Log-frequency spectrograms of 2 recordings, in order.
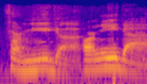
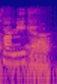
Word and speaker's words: Farmiga: Say, how do you pronounce Vera? Yeah. Here we go. Vera Farmiga. Farmiga. Farmiga.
